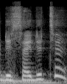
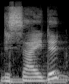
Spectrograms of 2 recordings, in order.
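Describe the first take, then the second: First: The ending is a plain t sound. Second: The ending is an extra syllable, id. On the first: The speaker calls it wrong. "ou decide te" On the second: The speaker calls it right. "on prend notre petite terminaison ed"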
